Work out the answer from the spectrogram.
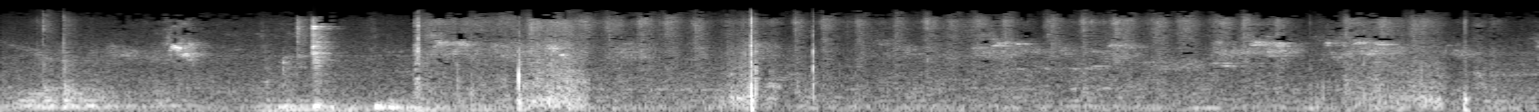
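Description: Small birds chirping, with scattered sharp clicks and knocks, the loudest a little before and after the middle.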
